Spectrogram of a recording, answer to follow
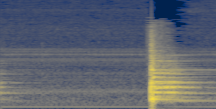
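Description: Snare drum struck once, sharply, about one and a half seconds in, its pitched ring dying away over about half a second, after the fading ring of a stroke played just before.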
